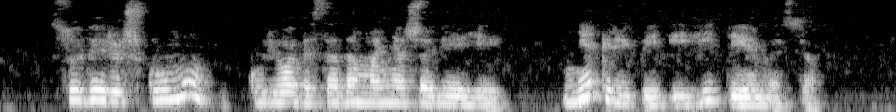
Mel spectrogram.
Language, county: Lithuanian, Šiauliai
